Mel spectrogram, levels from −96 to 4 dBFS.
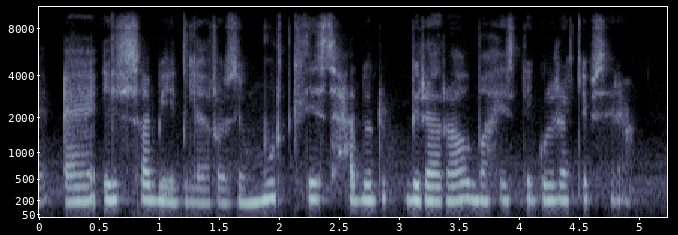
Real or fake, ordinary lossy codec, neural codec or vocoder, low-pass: real; Opus, 32 kbps; none; 9.9 kHz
